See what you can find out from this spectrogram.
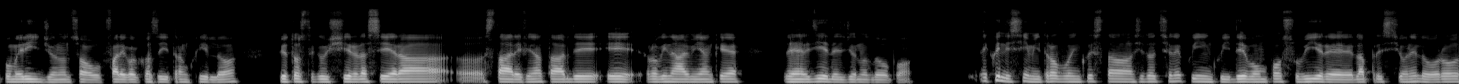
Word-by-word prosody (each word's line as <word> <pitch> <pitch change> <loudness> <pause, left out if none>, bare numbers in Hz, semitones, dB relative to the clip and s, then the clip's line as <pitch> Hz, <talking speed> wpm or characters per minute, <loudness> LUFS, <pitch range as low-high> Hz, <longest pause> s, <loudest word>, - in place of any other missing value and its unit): pomeriggio, 120 -2 +1
non 115 0 -2
so, 120 - -1
o 110 -1 -1
fare 115 +2 +2
qualcosa 115 +1 -1
di 120 - +1
tranquillo, 120 +1 -2 0.4
piuttosto 130 -1 0
che 125 - -1
uscire 125 +1 +1
la 125 - +3
sera, 125 0 +3
uhm, - - -6
stare 120 -2 +3
fino 125 0 -1
a 130 - 0
tardi 125 0 +2
e 125 -2 0
rovinarmi 120 -1 +1
anche 125 +1 -1 0.4
le 125 - -1
energie 120 +2 +4
del 115 -2 -2
giorno 115 -1 -3
dopo. 110 -1 -5 0.6
E 160 - -6
quindi 170 -9 +2
sì, 130 +3 -4
mi 125 -2 -1
trovo 130 0 0
in 125 - -1
questa 130 -1 -2
situazione 135 +2 -4
qui 140 -1 -4
in 130 -2 0
cui 120 -1 -4
devo 130 0 +3
un 120 0 -1
po' 130 +1 -1
subire 125 -3 +1
la 120 0 +1
pressione 125 +1 -4
loro, 125 +1 0
125 Hz, 180 wpm, -23 LUFS, 120-130 Hz, 0.6 s, energie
